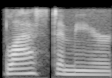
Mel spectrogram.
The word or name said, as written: blastomere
